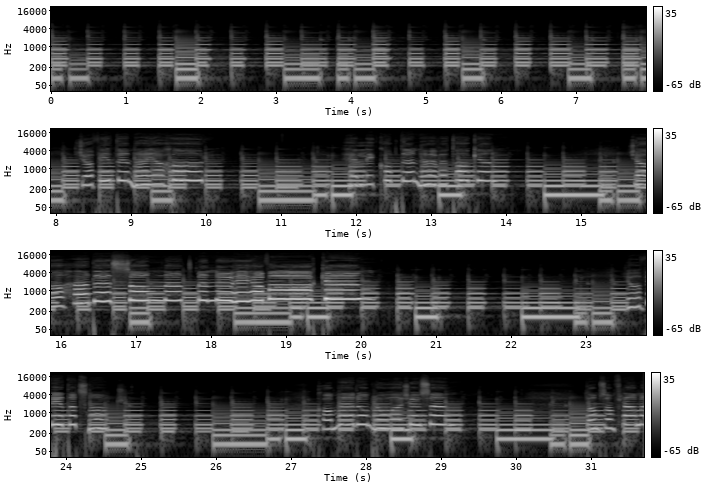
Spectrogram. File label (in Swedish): Sopran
